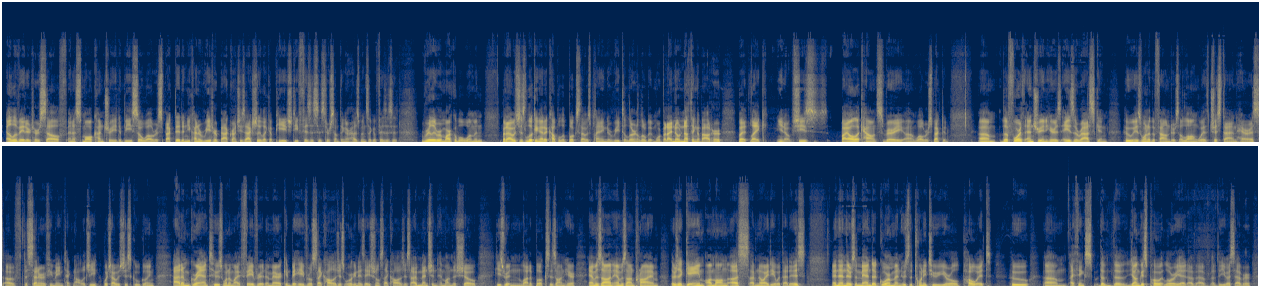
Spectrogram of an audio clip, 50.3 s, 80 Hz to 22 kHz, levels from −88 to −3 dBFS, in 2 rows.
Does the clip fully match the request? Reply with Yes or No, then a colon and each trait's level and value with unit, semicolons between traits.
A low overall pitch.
Yes: very low, 85 Hz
